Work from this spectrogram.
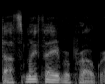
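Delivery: pointed, veiled cautionary tone. Retelling what mum said on hearing the news: imitating a warning tone. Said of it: "it was very much said with a warning tone".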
